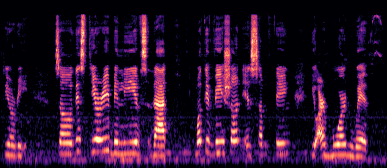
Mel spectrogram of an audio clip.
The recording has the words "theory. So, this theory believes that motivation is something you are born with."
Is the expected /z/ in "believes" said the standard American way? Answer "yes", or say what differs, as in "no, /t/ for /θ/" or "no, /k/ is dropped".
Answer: no, /s/ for /z/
